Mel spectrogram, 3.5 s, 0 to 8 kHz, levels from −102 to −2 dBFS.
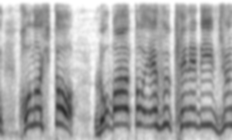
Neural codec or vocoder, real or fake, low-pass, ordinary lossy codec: codec, 24 kHz, 6 kbps, HILCodec; fake; 7.2 kHz; none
